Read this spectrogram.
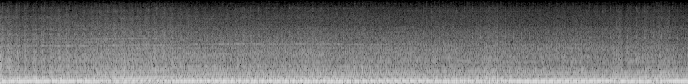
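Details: Subaru WRX STI with header wrap and a new AEM fuel pump, idling just after the first start following oil cooler hose replacement for a coolant leak and a coolant refill: steady, even, smooth rumble with no knocks, misses or hunting.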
